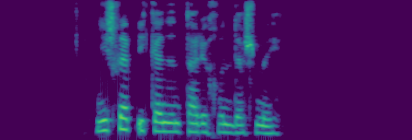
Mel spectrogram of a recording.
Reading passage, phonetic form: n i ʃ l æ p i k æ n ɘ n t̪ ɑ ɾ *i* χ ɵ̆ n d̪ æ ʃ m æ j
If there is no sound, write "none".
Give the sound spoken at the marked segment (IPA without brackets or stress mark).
i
